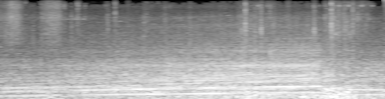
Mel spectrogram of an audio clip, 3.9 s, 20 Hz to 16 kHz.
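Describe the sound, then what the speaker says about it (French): Steady five-cylinder engine note of a Cupra Formentor VZ5 SUV, a smooth, moderately loud hum with warbling harmonics that rises slightly in pitch and intensity as the car pulls, heard from inside the cabin without talk. "On a toujours cette petite sonorité là du 5 cylindres que j'aime beaucoup"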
